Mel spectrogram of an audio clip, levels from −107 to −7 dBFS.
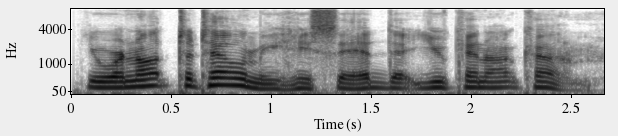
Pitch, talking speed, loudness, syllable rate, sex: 150 Hz, 270 wpm, -17 LUFS, 5.5 syllables/s, male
